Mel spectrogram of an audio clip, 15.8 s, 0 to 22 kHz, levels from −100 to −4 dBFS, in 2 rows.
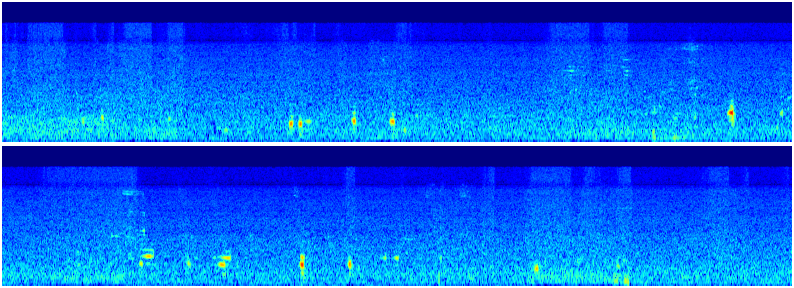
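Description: Across nearly the whole clip, from 0.0 to 15.53 s, the talker's speech is pulled down in patches that add up to about seven seconds, with the deepest dips reaching around 20 dB. This is speech suppressed in double talk, likely caused by the echo canceller turning down the near voice while trying to remove loudspeaker echo. On a waveform the envelope sags in uneven stretches, and a spectrogram shows the upper harmonics thinning or gapping during those dips.

The other side's voice leaking through appears four times, likely residual loudspeaker echo that the canceller failed to remove. The first is a faint scrap at 0.55 to 0.76 s, about 35 dB below the speech. From 3.03 to 4.05 s it is clearer, at about 20 dB down. From 7.73 to 10.21 s it is strongest, only about 5 dB under the talker. The last is a brief burst at 11.72 to 11.88 s, about 15 dB down. A spectrogram shows a second, overlapping harmonic pattern.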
